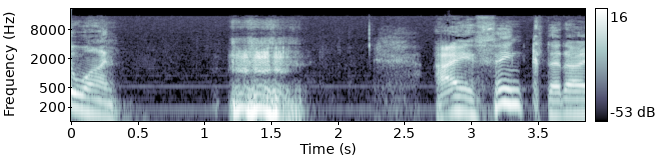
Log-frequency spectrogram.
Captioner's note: clears throat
